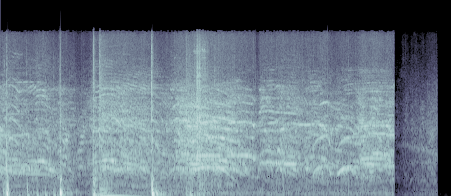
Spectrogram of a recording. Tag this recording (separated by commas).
Speech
